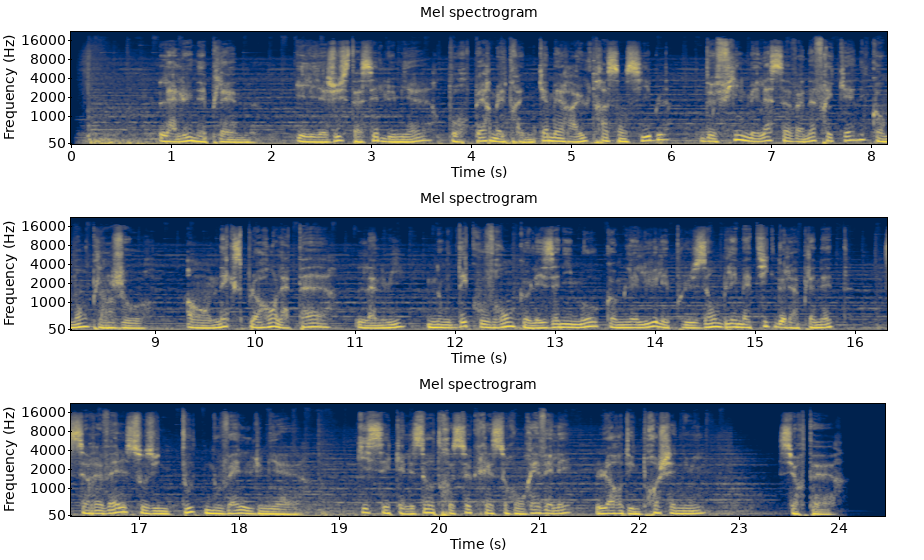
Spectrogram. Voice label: Bande annonce documentaire animalier narration

